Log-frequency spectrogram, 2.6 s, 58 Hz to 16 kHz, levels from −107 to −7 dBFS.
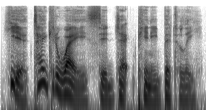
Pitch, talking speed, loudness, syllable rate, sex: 115 Hz, 185 wpm, -20 LUFS, 5.7 syllables/s, male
